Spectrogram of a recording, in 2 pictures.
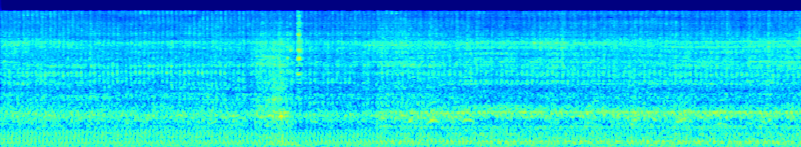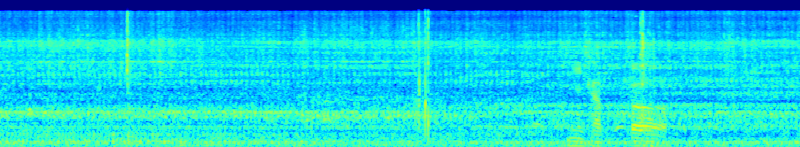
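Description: A Toyota crane truck's engine idling steadily at an even pitch, with a few faint clicks and brief voices near the end.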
